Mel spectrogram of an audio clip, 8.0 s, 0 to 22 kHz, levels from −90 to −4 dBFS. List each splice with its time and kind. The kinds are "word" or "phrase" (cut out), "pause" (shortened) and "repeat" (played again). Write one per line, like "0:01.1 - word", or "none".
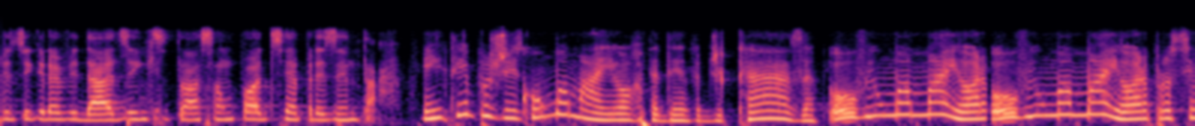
0:01.0 - word
0:02.7 - pause
0:03.4 - phrase
0:04.3 - word
0:06.5 - repeat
